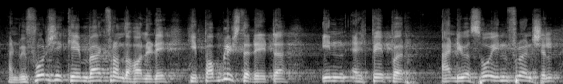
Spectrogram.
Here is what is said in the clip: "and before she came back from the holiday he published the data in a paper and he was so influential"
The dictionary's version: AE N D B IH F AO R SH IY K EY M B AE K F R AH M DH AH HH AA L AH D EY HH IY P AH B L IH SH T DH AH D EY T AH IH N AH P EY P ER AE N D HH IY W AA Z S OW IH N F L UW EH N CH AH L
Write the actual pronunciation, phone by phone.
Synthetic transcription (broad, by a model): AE N D B IH F AO R SH IY K EY M B AE K F R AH M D AH HH AA L AH D EY HH IY P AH B L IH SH T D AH D EY T AH IH N AH P EY P ER AE N D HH IY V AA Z S OW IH N F L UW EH N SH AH L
